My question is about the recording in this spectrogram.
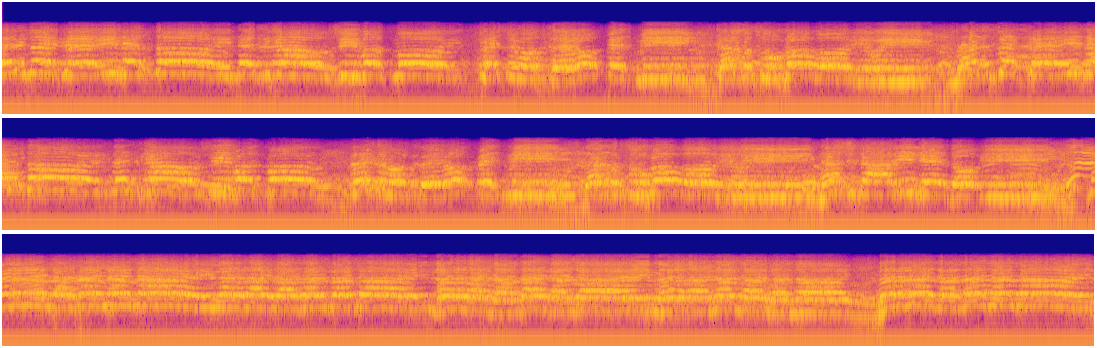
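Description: A group of girls and young women singing loudly together in chorus, with children's voices among them.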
